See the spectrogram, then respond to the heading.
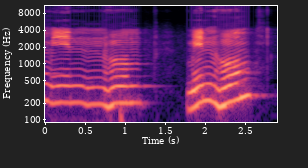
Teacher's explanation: nun mati bertemu dengan ha jelas terang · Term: izhar halqi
